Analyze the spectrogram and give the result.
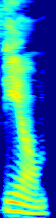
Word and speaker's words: Guillaume: Marla Gibbs, Eddie Griffin, Robert Guillaume, Guillaume, I've been saying that wrong for years. – Yeah, it's Guillaume.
